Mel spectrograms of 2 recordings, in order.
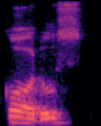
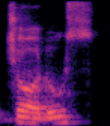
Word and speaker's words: chorus: C con H, con la palabra chorus. Esto no se dice chorus, sino que se dice chorus, pero son palabras como Cristi. Yo no digo chistri, sino digo Cristi. Entonces suena como una K.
